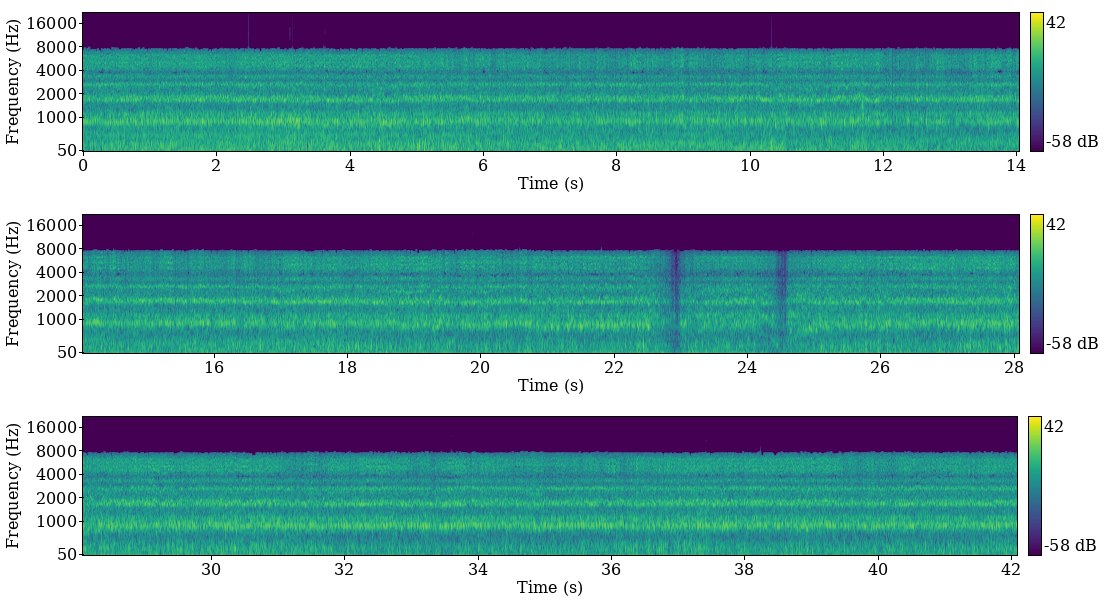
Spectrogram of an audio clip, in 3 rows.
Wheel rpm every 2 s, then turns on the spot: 230, 230, 230, 240, 240, 220, 230, 240, 230, 220, 210, 140, 140, 220, 220, 230, 220, 230, 240, 230, 230.
none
